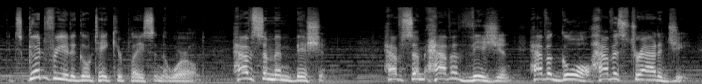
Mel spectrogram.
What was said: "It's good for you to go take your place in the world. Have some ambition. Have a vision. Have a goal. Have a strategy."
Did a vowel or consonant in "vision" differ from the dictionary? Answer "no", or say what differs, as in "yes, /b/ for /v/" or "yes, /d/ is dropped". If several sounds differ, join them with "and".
no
